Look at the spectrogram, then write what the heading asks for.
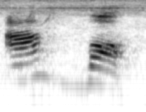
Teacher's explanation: Here you need to hear the sound of the last O in the syllable. It should be an open O, as we say in Portuguese.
